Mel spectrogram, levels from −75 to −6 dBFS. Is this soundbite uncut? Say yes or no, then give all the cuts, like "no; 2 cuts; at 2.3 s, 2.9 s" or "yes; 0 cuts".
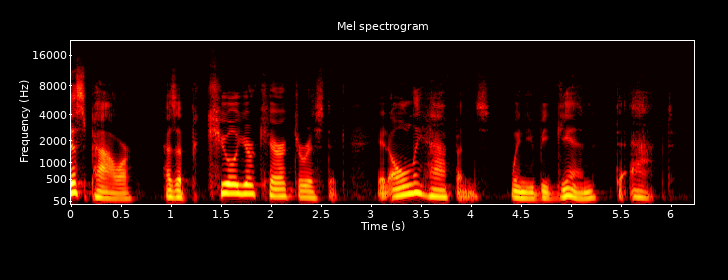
yes; 0 cuts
